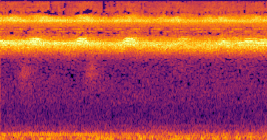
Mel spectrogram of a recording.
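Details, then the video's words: In summer woods, cicadas in the treetops produce a sustained, high, steady whine in two bands while a deep rumble runs underneath. "Forest Canopy in the Summertime With Cicadas Sounds"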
